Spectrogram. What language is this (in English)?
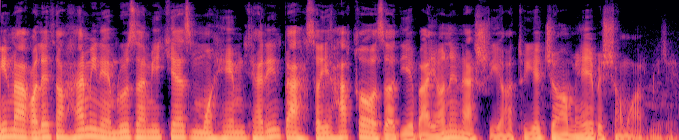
Persian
